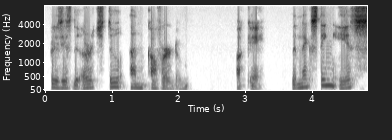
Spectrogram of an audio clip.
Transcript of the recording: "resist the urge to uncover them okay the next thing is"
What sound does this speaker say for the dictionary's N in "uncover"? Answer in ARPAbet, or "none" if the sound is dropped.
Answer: N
